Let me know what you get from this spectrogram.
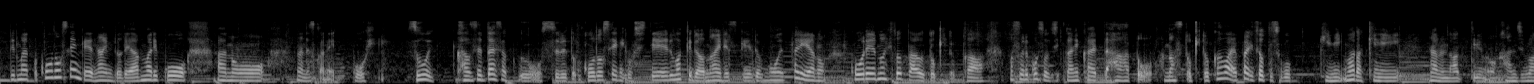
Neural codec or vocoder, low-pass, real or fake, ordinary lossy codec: codec, 16 kHz, 4 kbps, X-Codec, HuBERT features, trained on general audio; none; fake; none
